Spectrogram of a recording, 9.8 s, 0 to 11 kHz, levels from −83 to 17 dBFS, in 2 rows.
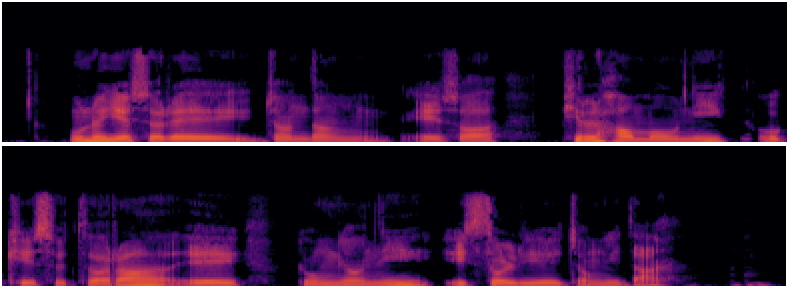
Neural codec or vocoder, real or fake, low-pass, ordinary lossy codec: none; real; 7.2 kHz; MP3, 96 kbps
